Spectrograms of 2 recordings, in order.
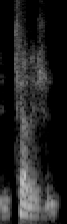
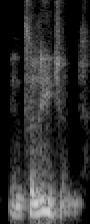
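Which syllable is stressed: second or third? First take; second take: second; third. First: The stress is on the second syllable. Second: The stress is on the third syllable. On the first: The speaker calls it right. "it's on the second one" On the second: The speaker calls it wrong. "Let's put it on the third and see what happens"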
